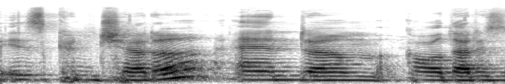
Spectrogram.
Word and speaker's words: Concetta: a common name um so often when i'm telling people they mishear me and they think that i'm saying my name is coachella and that's not a name it's not it it's conchetta it's actually also my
